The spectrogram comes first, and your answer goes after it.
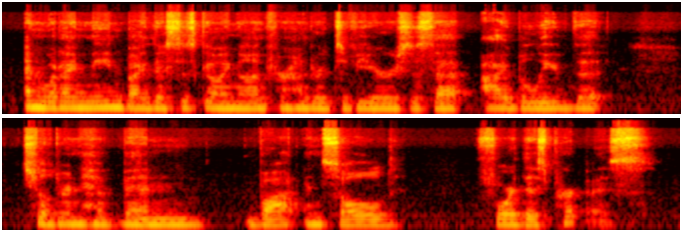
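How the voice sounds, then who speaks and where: Her pitch is very deep and low, and her voice is somewhat breathy. The woman speaks very slowly with monotone, flat intonation. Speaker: tarot reader. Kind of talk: live stream Q&A. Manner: halting.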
